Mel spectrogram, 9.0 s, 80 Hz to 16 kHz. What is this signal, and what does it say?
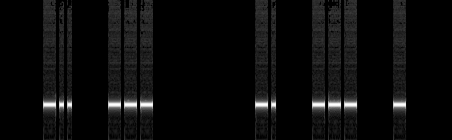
Morse code, heard as a keyed tone, about 15 wpm, spaced as for 8 wpm, 1000 Hz. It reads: DO NOT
